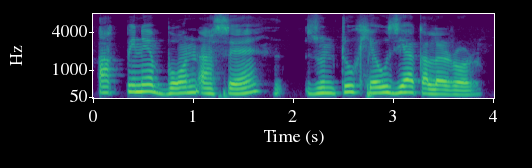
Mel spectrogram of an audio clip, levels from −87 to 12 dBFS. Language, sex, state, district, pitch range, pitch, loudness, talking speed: Assamese, female, Assam, Kamrup Metropolitan, 170-215 Hz, 195 Hz, -13 LUFS, 90 wpm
